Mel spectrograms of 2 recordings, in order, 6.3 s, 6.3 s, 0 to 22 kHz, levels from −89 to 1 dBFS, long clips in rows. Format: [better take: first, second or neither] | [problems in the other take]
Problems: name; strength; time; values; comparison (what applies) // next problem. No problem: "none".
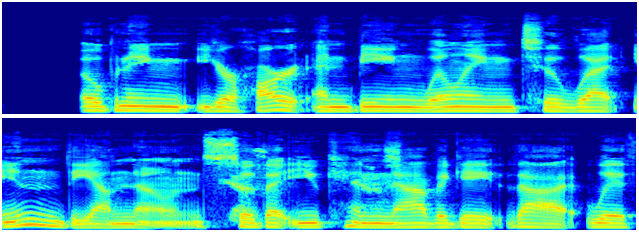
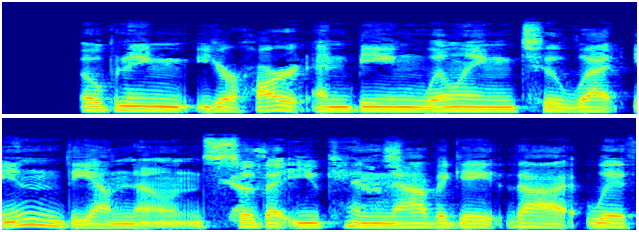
first | garbled, watery; slightly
